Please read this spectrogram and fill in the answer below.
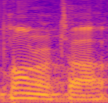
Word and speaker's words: Pontotoc: I can't pronounce it. I'm from Pontotoc, Mississippi. Pontotoc.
